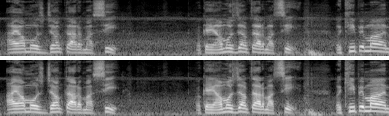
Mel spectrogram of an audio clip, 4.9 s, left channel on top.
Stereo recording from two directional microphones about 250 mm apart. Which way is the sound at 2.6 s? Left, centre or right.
Centre.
